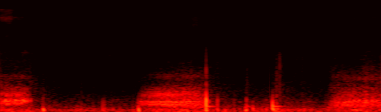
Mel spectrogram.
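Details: Loud purr from a house cat lying down, a continuous low rumble that swells in rhythmic bursts about every two seconds, with occasional soft clicks and snaps over the drone.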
